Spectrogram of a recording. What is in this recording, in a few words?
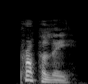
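"properly", British English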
